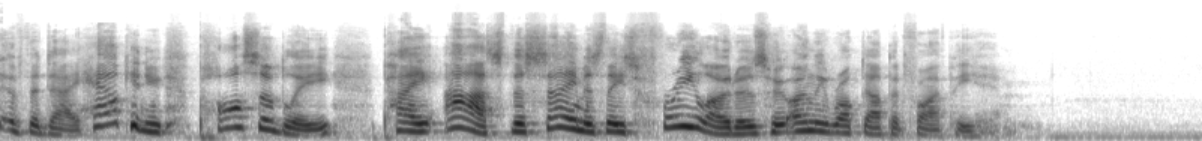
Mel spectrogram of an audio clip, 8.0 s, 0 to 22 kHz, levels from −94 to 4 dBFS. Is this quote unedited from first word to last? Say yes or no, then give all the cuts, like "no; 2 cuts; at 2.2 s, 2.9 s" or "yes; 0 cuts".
yes; 0 cuts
